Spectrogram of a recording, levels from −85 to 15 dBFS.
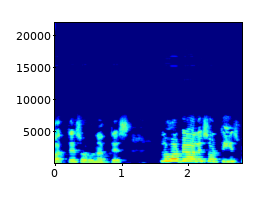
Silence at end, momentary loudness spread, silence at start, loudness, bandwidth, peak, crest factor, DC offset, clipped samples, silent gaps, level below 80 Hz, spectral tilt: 0.1 s; 11 LU; 0 s; -24 LUFS; 7.6 kHz; -8 dBFS; 16 dB; under 0.1%; under 0.1%; 1.44-1.53 s; -70 dBFS; -2 dB/octave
